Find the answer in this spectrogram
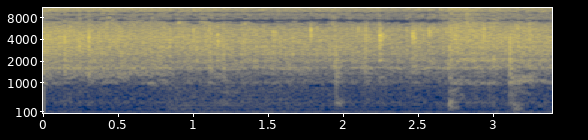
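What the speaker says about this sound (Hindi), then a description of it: "अब हम इसी ऑयल में लहसुन की पेस्ट ऐड कर देंगे।" Garlic paste hits hot oil left over from browning onions in a pan, giving a steady close sizzle with faint scraping stir sounds and no talking.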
